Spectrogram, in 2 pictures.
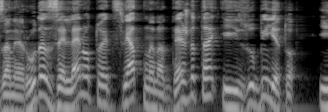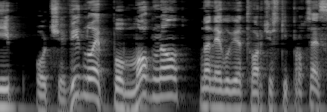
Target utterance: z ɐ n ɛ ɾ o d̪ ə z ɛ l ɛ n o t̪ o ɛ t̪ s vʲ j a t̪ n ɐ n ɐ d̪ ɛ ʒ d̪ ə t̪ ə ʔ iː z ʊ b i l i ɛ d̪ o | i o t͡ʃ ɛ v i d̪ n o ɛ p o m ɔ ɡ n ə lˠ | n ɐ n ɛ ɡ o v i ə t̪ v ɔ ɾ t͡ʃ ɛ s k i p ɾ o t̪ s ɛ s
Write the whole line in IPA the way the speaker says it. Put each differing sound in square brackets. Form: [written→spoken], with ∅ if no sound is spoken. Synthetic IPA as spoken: z ɐ n ɛ ɾ [o→u] d̪ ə z ɛ l ɛ n o t̪ o ɛ t̪ s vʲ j a t̪ n ɐ n ɐ d̪ ɛ ʒ d̪ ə t̪ ə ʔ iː z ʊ b i l i ɛ [d̪→t̪] o | i o t͡ʃ ɛ v i d̪ n o ɛ p o m ɔ ɡ n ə lˠ | n ɐ n ɛ ɡ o v i ə t̪ v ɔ ɾ t͡ʃ ɛ s k i p ɾ o t̪ s ɛ s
